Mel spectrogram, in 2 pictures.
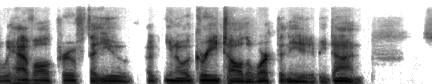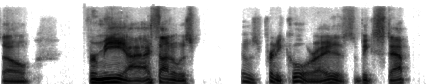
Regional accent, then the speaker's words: Canada; being Canadian

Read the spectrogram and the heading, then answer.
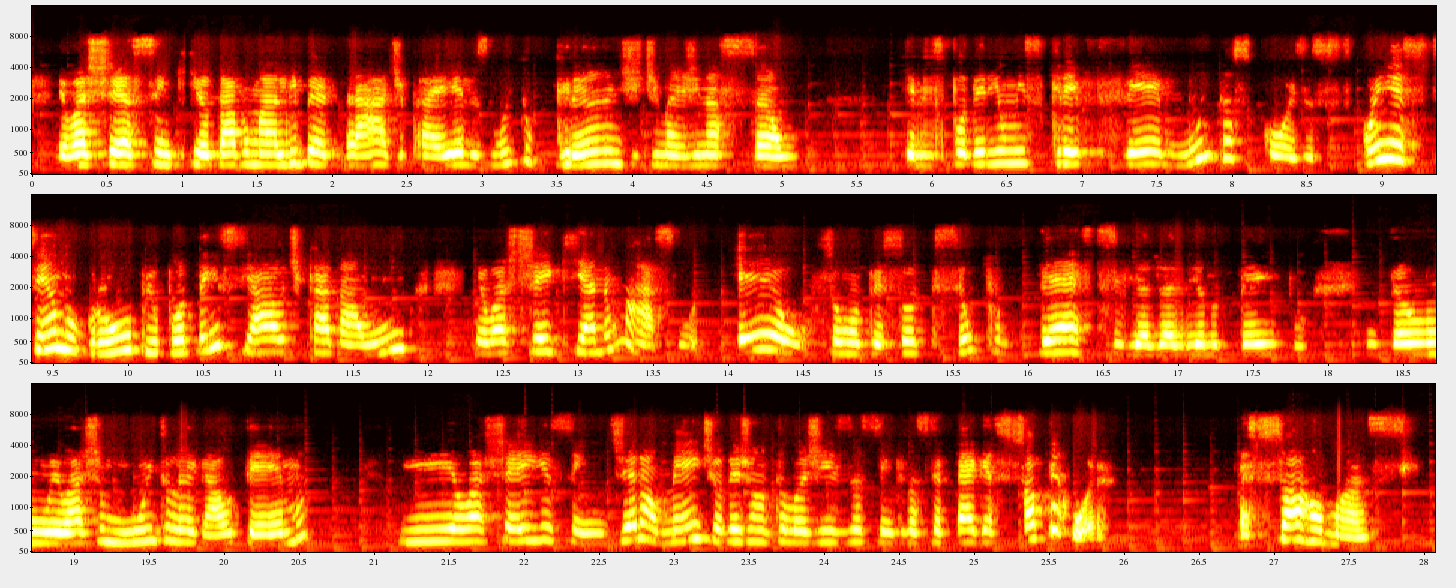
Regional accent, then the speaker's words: São Paulo, Brazil; sou paulista, paulistana

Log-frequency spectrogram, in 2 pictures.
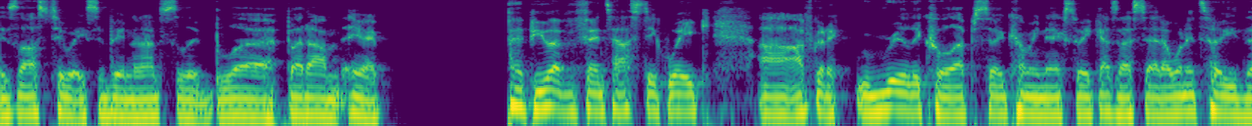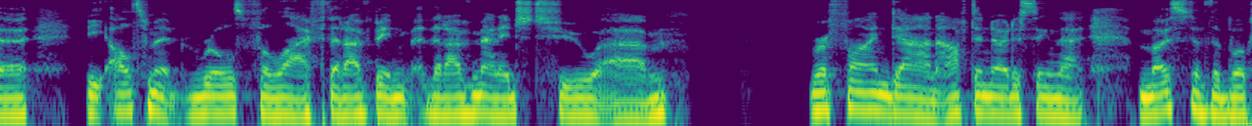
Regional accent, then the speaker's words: Brisbane, Queensland, Australia; because I'm from Brisbane, and therefore I kind of win

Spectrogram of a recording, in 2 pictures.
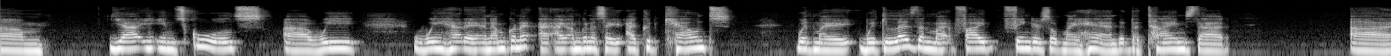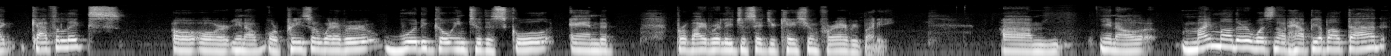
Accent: Monterrey, Nuevo León, Mexico; moved away; I was born and raised in Monterrey, Mexico.

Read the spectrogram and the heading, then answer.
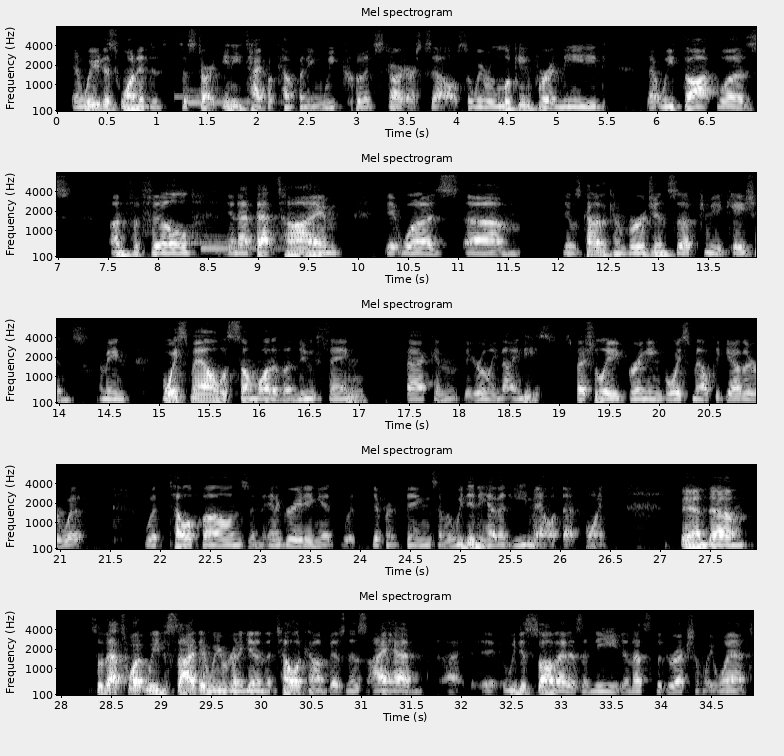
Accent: West Lafayette, Indiana, United States; also born or lived in Wales / Bloomington, Indiana; I grew up in Indiana. My uh, grew up on Purdue University's campus

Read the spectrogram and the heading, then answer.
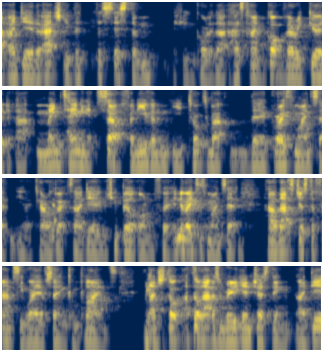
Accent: East of England, United Kingdom; In the UK, in the east of England.

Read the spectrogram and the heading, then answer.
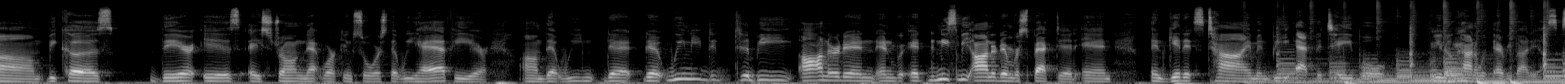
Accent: Hampton, Virginia, United States; I was raised on Hampton Institute's grounds

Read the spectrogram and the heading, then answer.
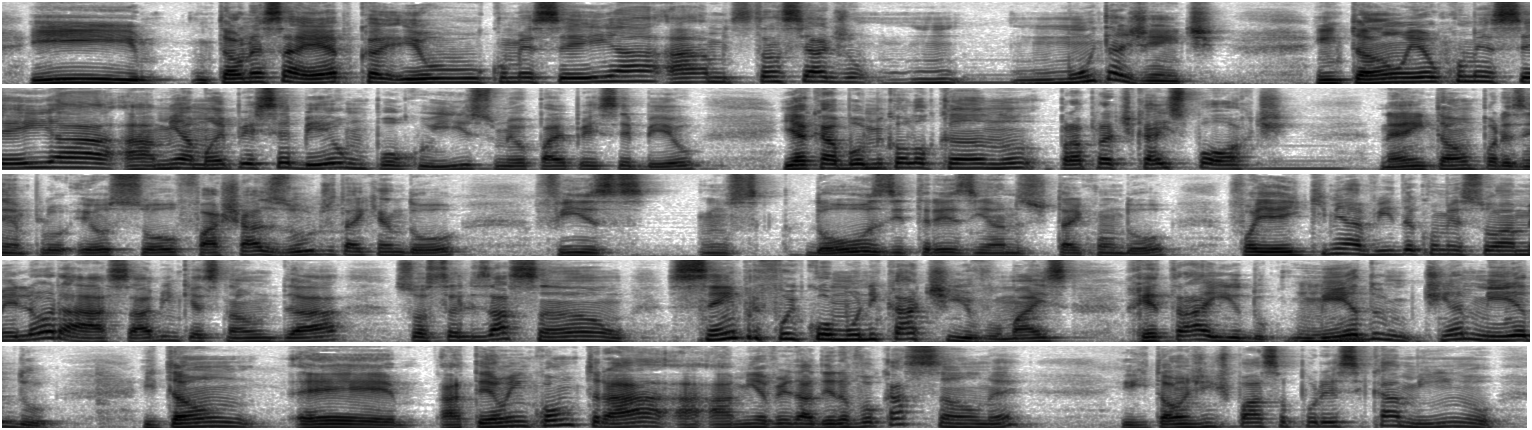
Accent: Itaúna, Minas Gerais, Brazil; Sou natural de Itaúna, como vocês falaram, fica aqui uns, uns 80 quilômetros, mais ou menos, da capital

